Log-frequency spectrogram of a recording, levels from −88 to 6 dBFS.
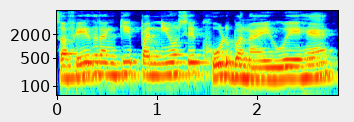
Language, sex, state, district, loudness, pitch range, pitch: Hindi, male, Uttar Pradesh, Shamli, -12 LUFS, 165-200 Hz, 185 Hz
